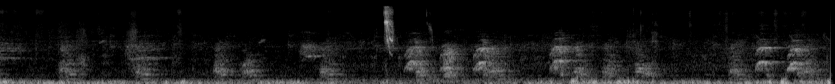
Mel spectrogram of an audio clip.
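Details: Young female German Shepherd barking in short, repeated bursts, several clustered in the second half, with people talking nearby and a steady low rumbling background throughout.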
